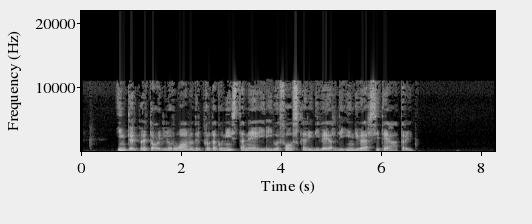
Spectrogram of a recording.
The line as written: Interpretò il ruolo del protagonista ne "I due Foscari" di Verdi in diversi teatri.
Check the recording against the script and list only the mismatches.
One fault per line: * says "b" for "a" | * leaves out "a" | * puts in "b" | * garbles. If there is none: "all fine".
* puts in "I"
